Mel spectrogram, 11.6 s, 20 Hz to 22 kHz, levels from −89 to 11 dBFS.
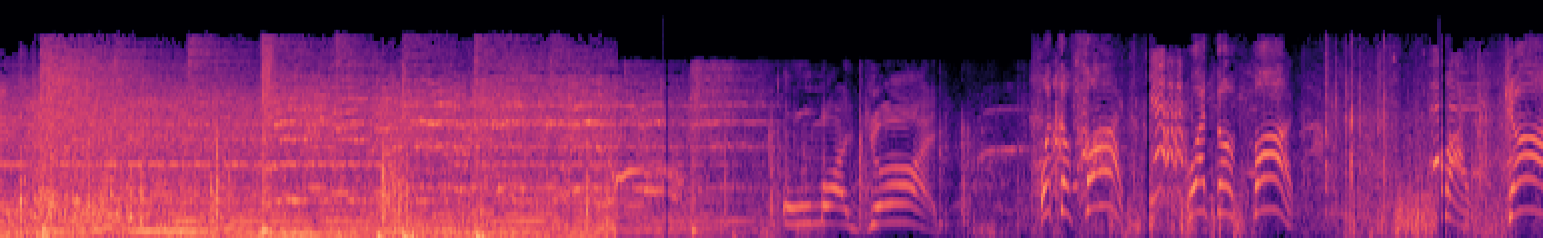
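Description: From 4.63 to 7.74 s the input was likely switched to a poorer device: the sound goes dull and boxy with nothing above 7.6 kHz, drops by about 10 dB, picks up a faint new noise floor, and returns to full clarity with no gap at either switch. Damaged data in the compressed stream makes the decoder misread frames and resynchronise, producing brief glitches at 4.95–5.02 s (inside the duller stretch), 8.58–8.63 s and 10.78–10.85 s.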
